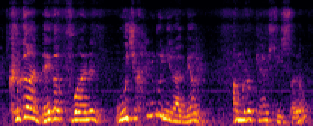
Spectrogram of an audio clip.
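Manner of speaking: ordinary talk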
